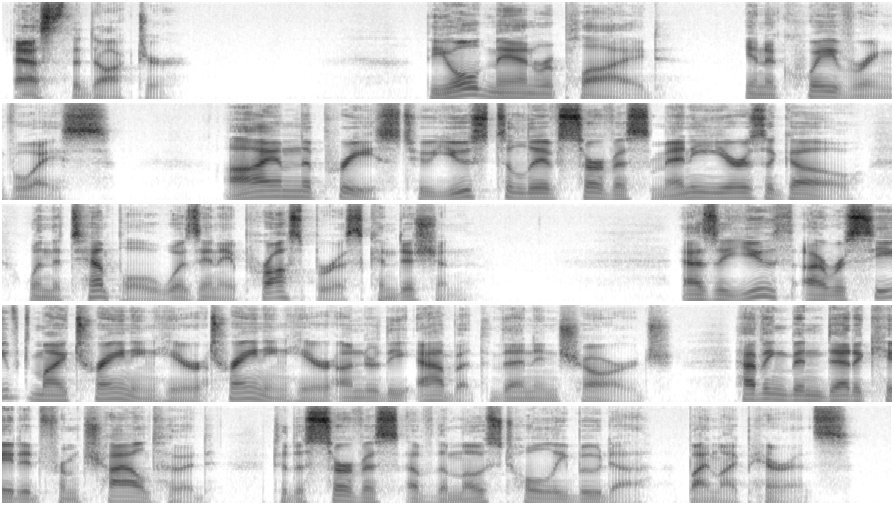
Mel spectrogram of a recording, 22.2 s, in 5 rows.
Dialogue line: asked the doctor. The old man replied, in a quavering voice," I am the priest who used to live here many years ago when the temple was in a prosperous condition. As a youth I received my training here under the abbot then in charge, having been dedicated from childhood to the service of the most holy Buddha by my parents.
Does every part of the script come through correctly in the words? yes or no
no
